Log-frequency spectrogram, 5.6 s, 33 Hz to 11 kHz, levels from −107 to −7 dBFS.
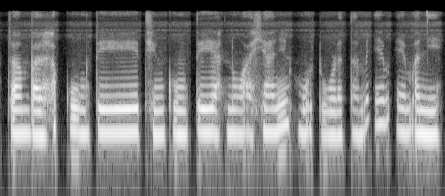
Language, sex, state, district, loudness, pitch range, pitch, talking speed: Mizo, female, Mizoram, Aizawl, -19 LUFS, 210-220 Hz, 215 Hz, 170 wpm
